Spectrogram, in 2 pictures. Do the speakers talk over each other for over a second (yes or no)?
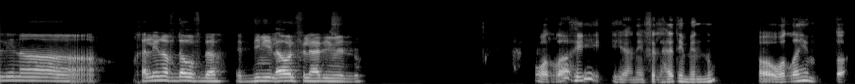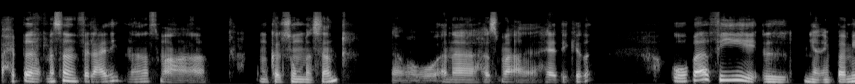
no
